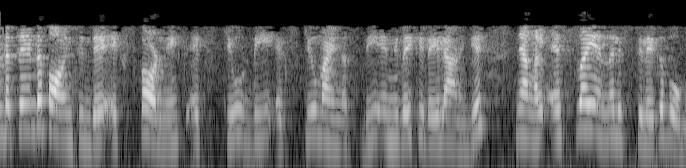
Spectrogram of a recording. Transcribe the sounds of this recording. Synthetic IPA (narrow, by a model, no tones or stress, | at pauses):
kɐɳɖɐt̪ːe̞ːɳɖɐpo̞ːjntinde̞eksko̞ːɽɐniekskjuɖiekskjumɐjnɐsɖie̞nːiʋɐjkːiɽɐjilaːɳe̞ŋɡil | ɲɐŋːɐɭe̞sʋɐje̞nːɐlistile̞ːkːɨpo̞ːɣu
